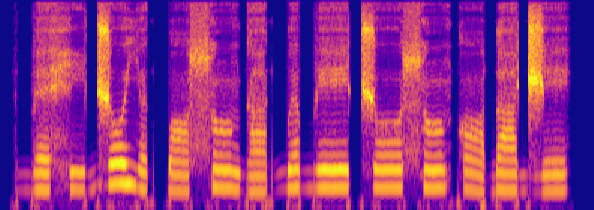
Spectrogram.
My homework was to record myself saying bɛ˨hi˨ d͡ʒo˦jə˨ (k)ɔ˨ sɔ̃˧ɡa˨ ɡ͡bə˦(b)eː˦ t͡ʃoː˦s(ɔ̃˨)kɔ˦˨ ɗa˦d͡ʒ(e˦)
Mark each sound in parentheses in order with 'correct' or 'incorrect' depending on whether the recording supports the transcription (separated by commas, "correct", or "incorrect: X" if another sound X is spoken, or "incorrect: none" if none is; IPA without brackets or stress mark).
incorrect: k͡p, correct, incorrect: ɔ̃˦, correct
